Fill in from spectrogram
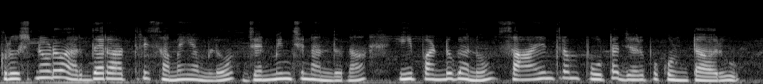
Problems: none marked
